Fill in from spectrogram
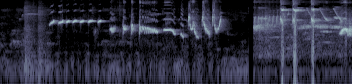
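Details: White-rumped shama song played to prompt birds to sing: a rapid series of clear repeated notes, then buzzy falling phrases and harsh squawky notes, with a gap before a dense burst of mixed chattering and whistles.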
